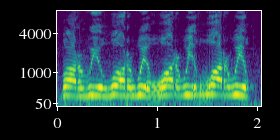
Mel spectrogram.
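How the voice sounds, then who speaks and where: A man's voice: extremely high pitch, little pitch movement, fast, gravelly, slight background noise. A man streaming a game live, commenting playfully and theatrically, often exclaiming and repeating himself. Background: game music.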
